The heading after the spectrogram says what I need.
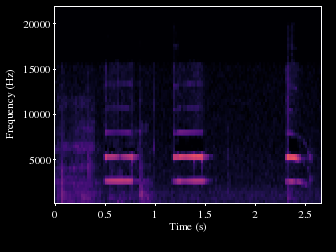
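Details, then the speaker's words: Cheap eBay ultrasonic bath, plugged in and switched on: three short bursts of high steady two-tone hum cutting in and out irregularly; intermittent power cut-out, cause unknown. "yeah, see what's happening? We're getting like intermittent electricity."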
